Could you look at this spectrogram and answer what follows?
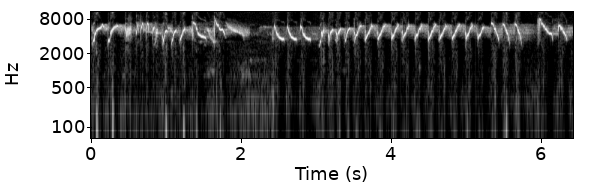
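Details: High, thin, rapidly repeated whistles from an Oriental white-eye, 'tembakan ziper' style training song for tutoring other birds; a jumbled burst, a brief lull, then a long even chain of sharp sweeping notes.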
